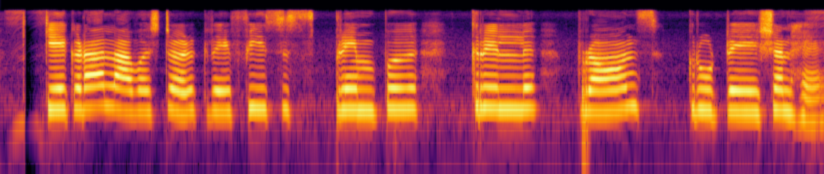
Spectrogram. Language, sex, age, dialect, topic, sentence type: Hindi, male, 36-40, Hindustani Malvi Khadi Boli, agriculture, statement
